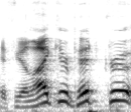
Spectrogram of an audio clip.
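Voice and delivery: very high, loud, bad, botched put-on voice. Read out what the sign said, attempting it as a failed Barack Obama impression. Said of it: "I got to do it. ... I can't do Obama".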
